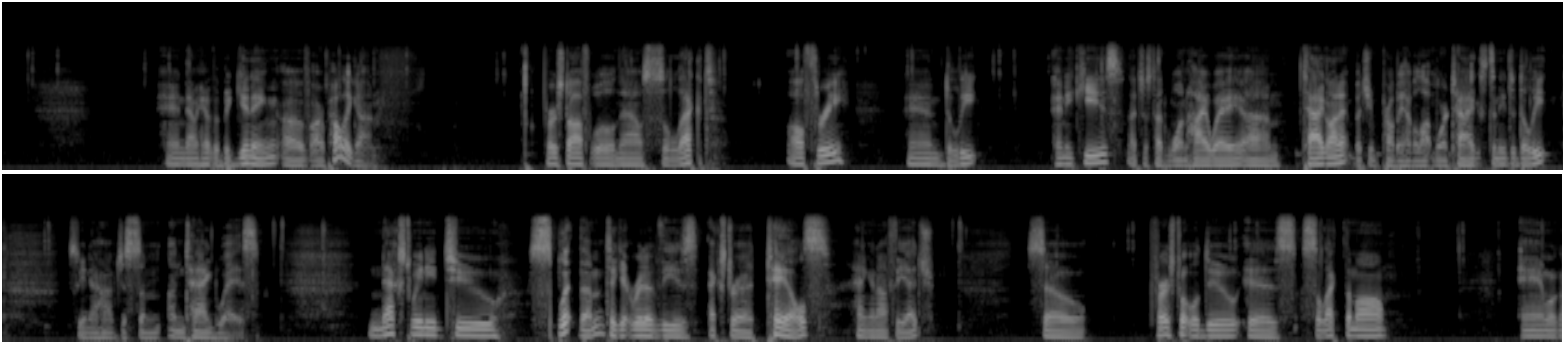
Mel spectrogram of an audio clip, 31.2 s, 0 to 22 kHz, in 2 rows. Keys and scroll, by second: 3.2 s.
